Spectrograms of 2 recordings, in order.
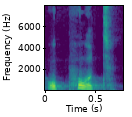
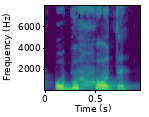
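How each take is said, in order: First: The middle consonant is a voiceless p. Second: The middle consonant is a voiced b. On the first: The speaker calls it right. "브가 아니고 브에 해당하는 무성음 프로 바뀌면서" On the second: The speaker calls it wrong. "어느 누가 오브호드 이렇게 발음을 하겠어요"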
